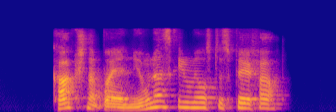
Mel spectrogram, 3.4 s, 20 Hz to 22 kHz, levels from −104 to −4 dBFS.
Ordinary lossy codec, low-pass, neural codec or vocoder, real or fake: none; none; codec, 16 kHz, 1 kbps, X-Codec, HuBERT features, trained on balanced general audio; fake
